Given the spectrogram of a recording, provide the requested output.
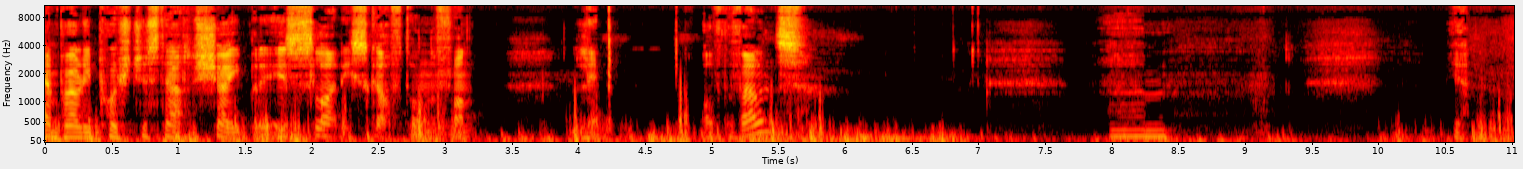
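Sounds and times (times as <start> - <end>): wind buffeting microphone: 0.0 - 11.0
microphone handling noise: 1.4 - 7.3, 7.9 - 11.0.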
